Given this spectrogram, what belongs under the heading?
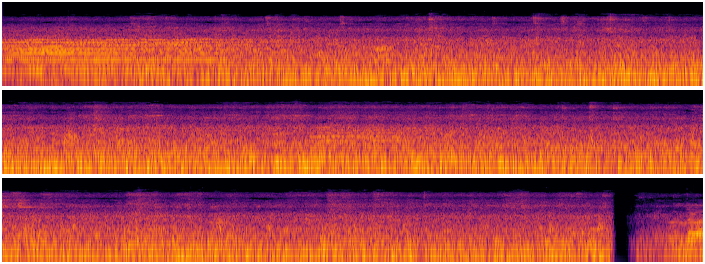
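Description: The Shimla toy train heard from on board as it runs, a loud continuous rumble of wagons and rails with horn tones early on, the noise cut off briefly near the end.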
